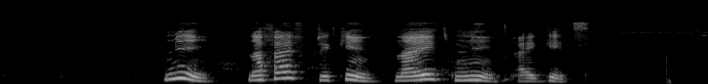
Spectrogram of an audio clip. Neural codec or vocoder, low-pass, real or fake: none; 7.2 kHz; real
